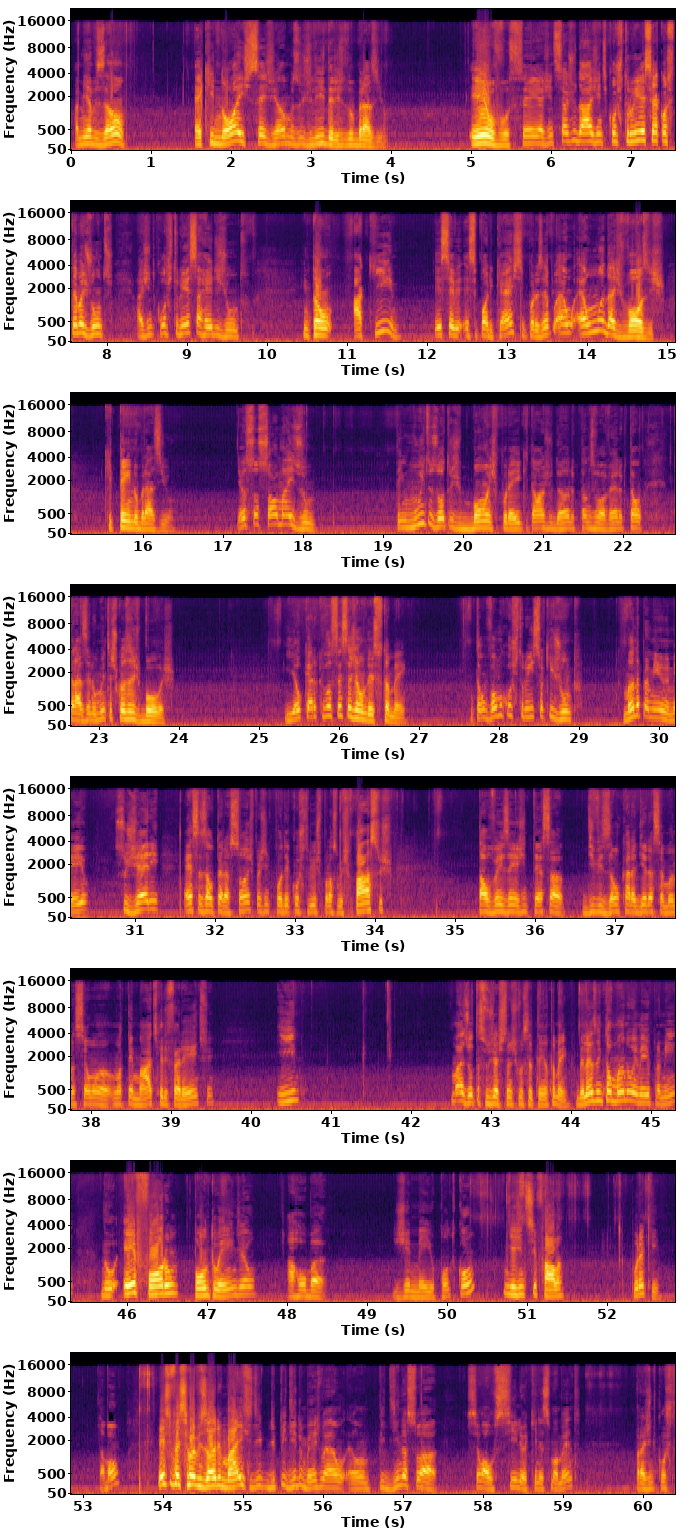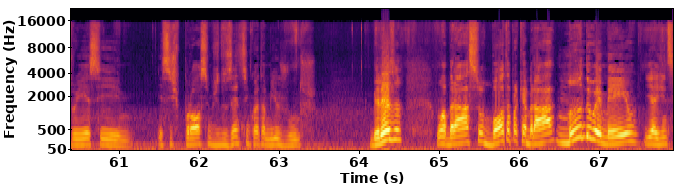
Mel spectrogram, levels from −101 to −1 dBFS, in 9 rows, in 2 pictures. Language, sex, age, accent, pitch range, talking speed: Portuguese, male, 20-39, Brazilian, 135-190 Hz, 165 wpm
